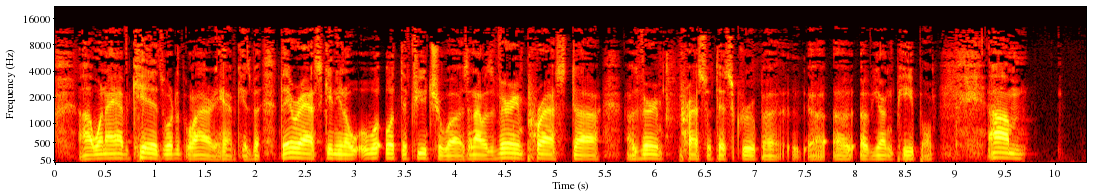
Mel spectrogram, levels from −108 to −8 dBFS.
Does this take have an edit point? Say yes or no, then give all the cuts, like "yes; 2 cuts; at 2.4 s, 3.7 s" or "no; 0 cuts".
no; 0 cuts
